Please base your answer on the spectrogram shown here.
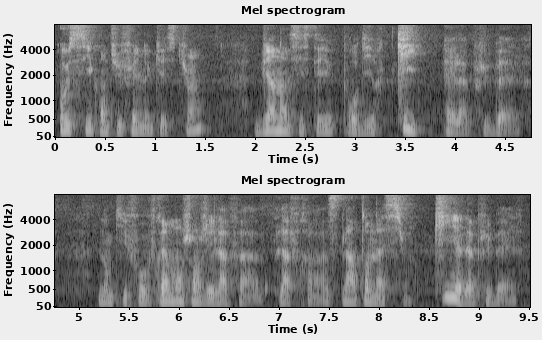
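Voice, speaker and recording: A man with a French accent, teaching French by reading a fairy tale aloud and then walking learners through exercises slowly and deliberately. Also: fairly high pitch, steady tone, creaky, darkish tone.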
